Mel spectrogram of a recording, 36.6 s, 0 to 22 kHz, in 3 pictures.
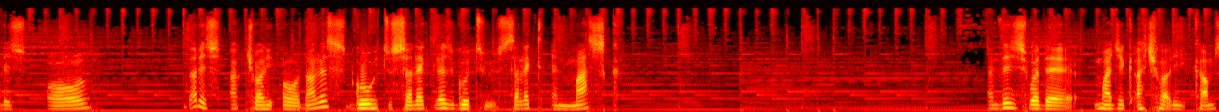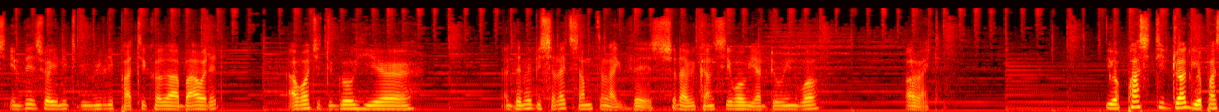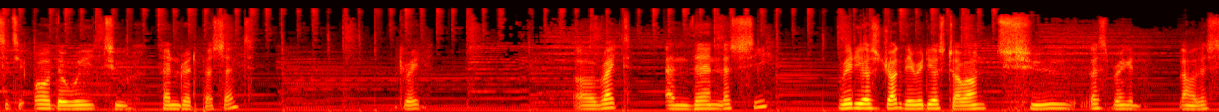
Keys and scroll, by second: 0.2 ctrl+0.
